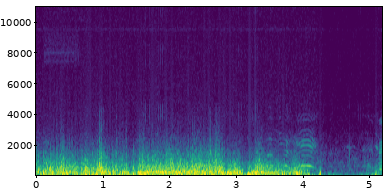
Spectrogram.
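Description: Wind blusters against the microphone outdoors.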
